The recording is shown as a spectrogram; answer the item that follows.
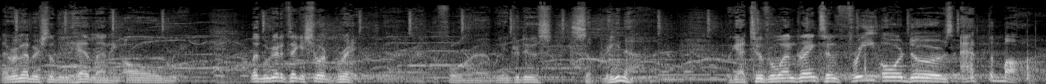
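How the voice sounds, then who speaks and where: An actor playing a brash, hyped-up nightclub emcee announcing from the stage in a radio drama. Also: male voice, medium pitch, normal speed, natural voice. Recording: loud club music and crowd behind.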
